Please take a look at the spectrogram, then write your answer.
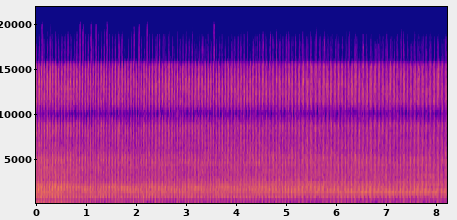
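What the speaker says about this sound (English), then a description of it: "we're going to open the jack up, and then that's going to push the knuckle down" Hydraulic jack forcing a VW or Audi strut's suspension knuckle downward, giving a steady loud mechanical grinding drone that holds at an even level throughout, with no voices.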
